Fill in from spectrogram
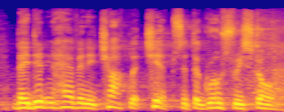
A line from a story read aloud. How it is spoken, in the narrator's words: She whispered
